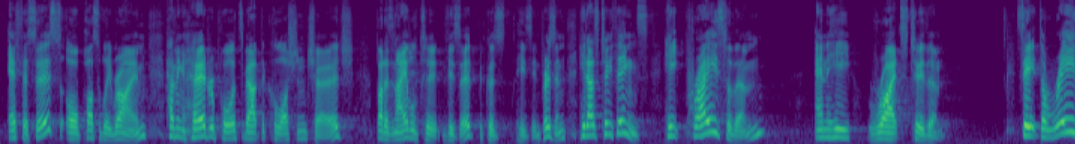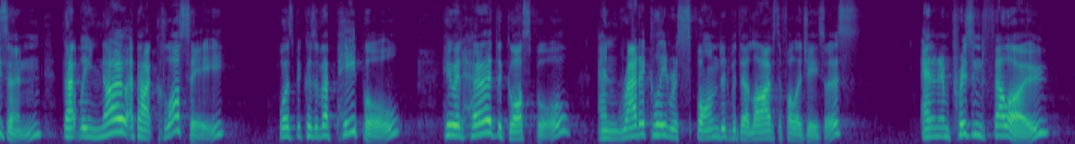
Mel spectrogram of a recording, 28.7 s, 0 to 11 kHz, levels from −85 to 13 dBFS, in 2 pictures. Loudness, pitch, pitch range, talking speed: -24 LUFS, 205 Hz, 160-255 Hz, 135 wpm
